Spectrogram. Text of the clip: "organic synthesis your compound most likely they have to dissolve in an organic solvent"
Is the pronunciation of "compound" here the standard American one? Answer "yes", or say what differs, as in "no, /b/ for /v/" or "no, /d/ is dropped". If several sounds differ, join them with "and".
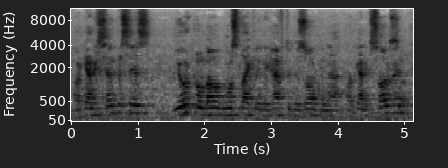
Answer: no, /b/ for /p/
